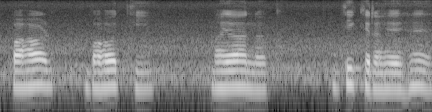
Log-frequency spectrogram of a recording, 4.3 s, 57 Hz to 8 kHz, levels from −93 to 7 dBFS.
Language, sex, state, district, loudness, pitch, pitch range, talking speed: Hindi, male, Bihar, Saharsa, -15 LUFS, 175 Hz, 170-180 Hz, 95 wpm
